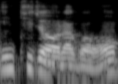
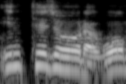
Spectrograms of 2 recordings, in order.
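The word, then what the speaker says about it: integer: 자, 인테저 또는 인티저라고 발음하시면 되는데요. 자, 요 인테저라고 맞추신 다음에 자, 요거를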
